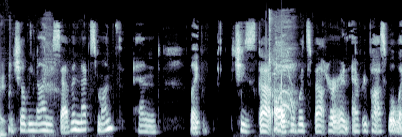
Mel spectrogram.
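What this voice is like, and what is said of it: Scratchy voice. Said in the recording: “my voice is scratchy. Allergies”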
